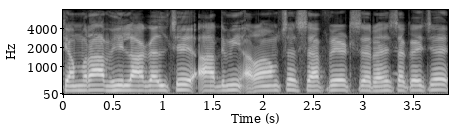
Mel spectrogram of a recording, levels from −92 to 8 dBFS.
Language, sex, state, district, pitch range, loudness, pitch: Maithili, male, Bihar, Darbhanga, 165-175 Hz, -12 LUFS, 170 Hz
